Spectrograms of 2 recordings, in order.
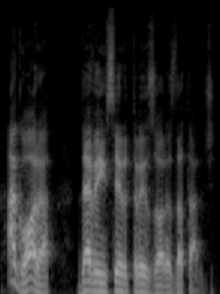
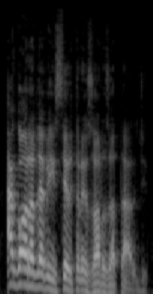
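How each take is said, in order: First: There is a pause after the first word. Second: It runs on without a pause after the first word. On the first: "com vírgula" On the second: "sem vírgula"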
